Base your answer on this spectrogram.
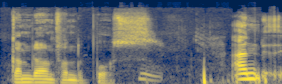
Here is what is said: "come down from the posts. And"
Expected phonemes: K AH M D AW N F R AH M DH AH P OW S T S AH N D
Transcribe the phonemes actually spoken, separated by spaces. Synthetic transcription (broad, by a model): K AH M D AW N F R AH M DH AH B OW S T AH N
